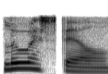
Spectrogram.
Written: Lewisville

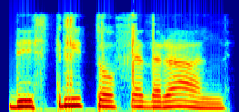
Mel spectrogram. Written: distrito federal

